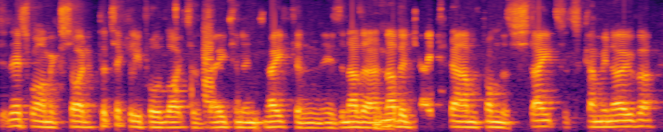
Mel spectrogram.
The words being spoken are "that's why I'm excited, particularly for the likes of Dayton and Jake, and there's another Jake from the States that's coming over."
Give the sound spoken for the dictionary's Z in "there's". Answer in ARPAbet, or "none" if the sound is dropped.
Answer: none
